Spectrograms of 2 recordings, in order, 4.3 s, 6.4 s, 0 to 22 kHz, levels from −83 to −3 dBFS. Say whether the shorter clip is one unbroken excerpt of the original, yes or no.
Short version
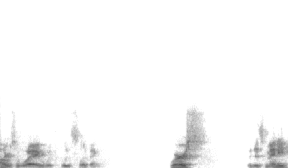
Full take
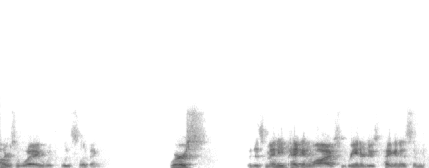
yes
